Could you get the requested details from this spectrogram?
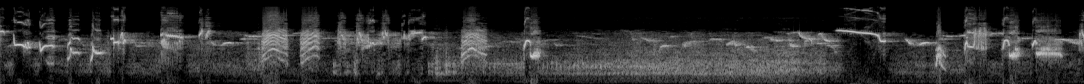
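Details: Lure recording of oriental magpie-robin song meant to provoke other birds into loud singing: choppy clicks and whistled phrases, a softer warbling stretch in the middle, then a sharp descending whistle and renewed chatter.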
